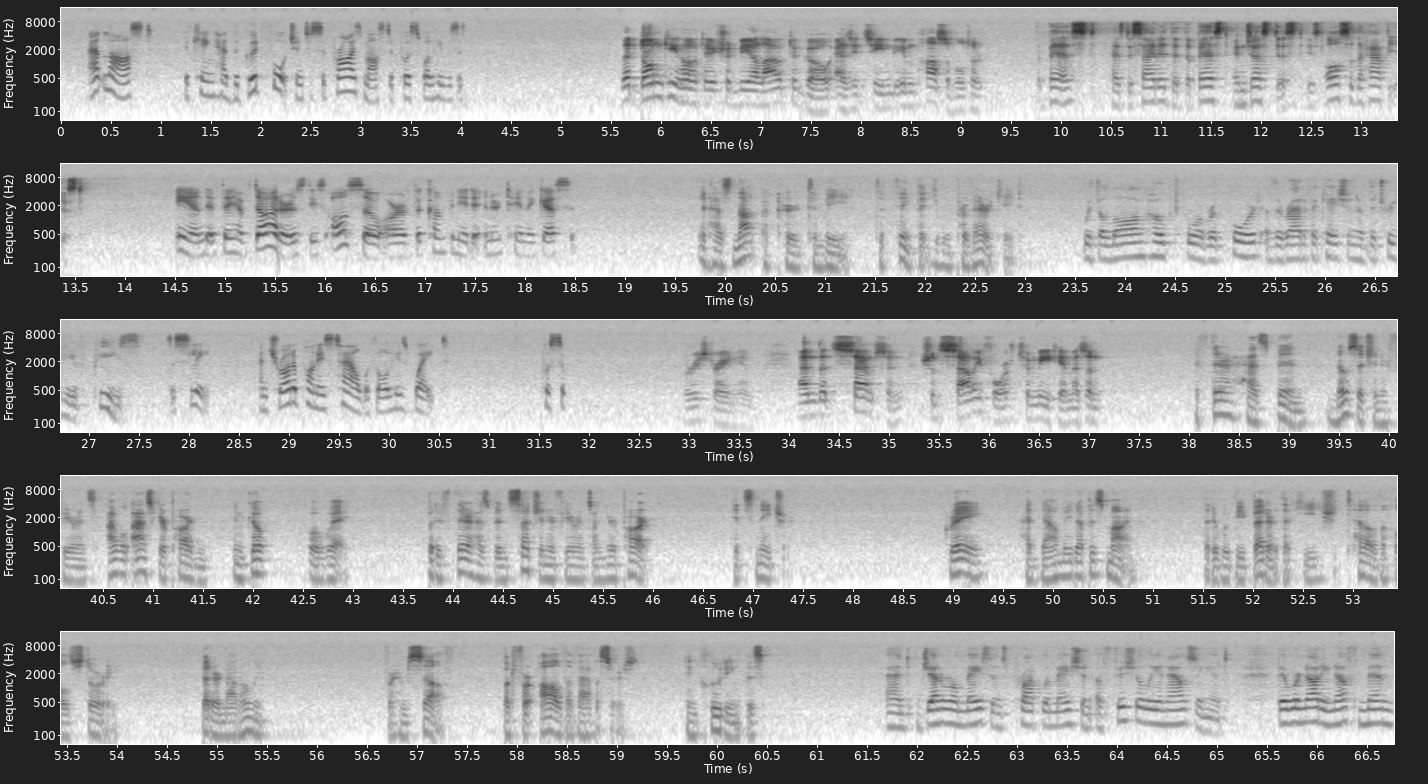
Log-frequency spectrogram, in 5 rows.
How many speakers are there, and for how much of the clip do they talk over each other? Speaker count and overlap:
6, no overlap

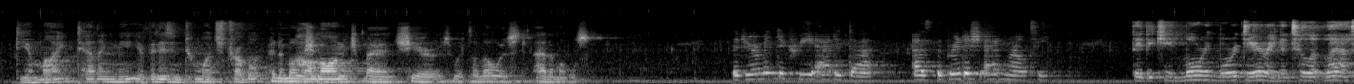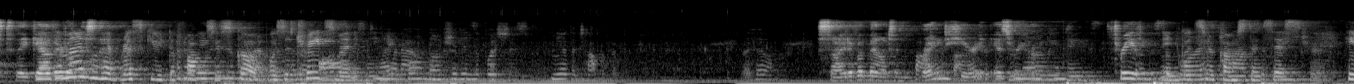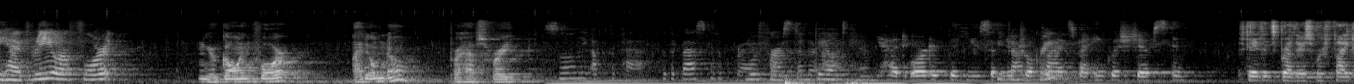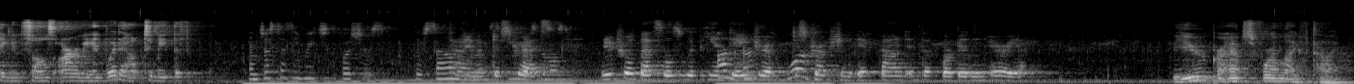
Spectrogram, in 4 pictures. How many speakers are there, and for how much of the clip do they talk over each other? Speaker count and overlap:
7, about 29%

